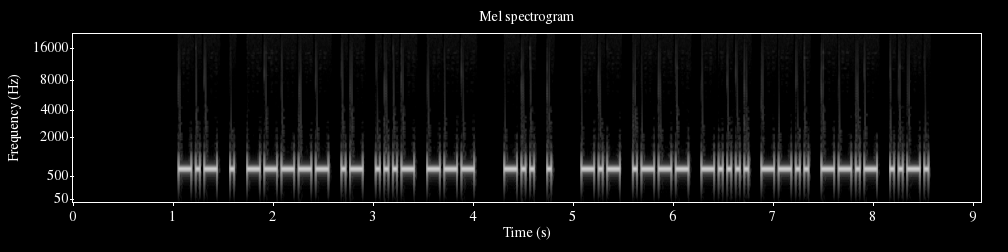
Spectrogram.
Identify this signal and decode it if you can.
Morse code, heard as a keyed tone, about 27 wpm, 700 Hz. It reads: KE0AVO DE KJ6ZQF
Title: USA Callsign DE Callsign 28wpm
